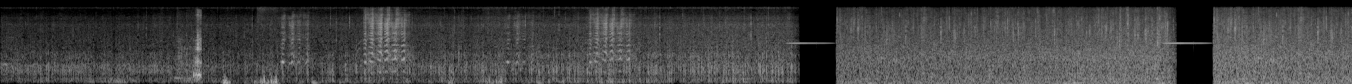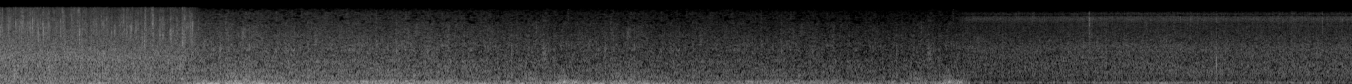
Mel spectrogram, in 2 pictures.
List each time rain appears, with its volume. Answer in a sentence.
The rain can be heard from 0.0 to 27.0 s, getting louder then quieter.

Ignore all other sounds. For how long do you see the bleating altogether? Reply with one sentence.
The bleating can be heard for 5 seconds in total.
